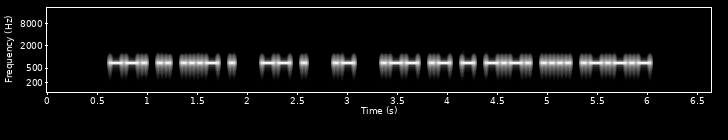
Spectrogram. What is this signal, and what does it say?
Morse code, heard as a keyed tone, about 30 wpm, 700 Hz. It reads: GIVE ME A WATCH.
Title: Sentences from Top 1000 Words - Review Part 1 - 30wpm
